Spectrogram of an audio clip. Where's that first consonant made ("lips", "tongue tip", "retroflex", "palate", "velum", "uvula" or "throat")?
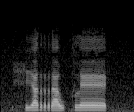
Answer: throat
